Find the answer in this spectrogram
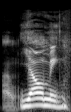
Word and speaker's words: Yomi: So Yumi gonna ban us, and that's the end of us. And I said her name wrong. Yomi. Yomi.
